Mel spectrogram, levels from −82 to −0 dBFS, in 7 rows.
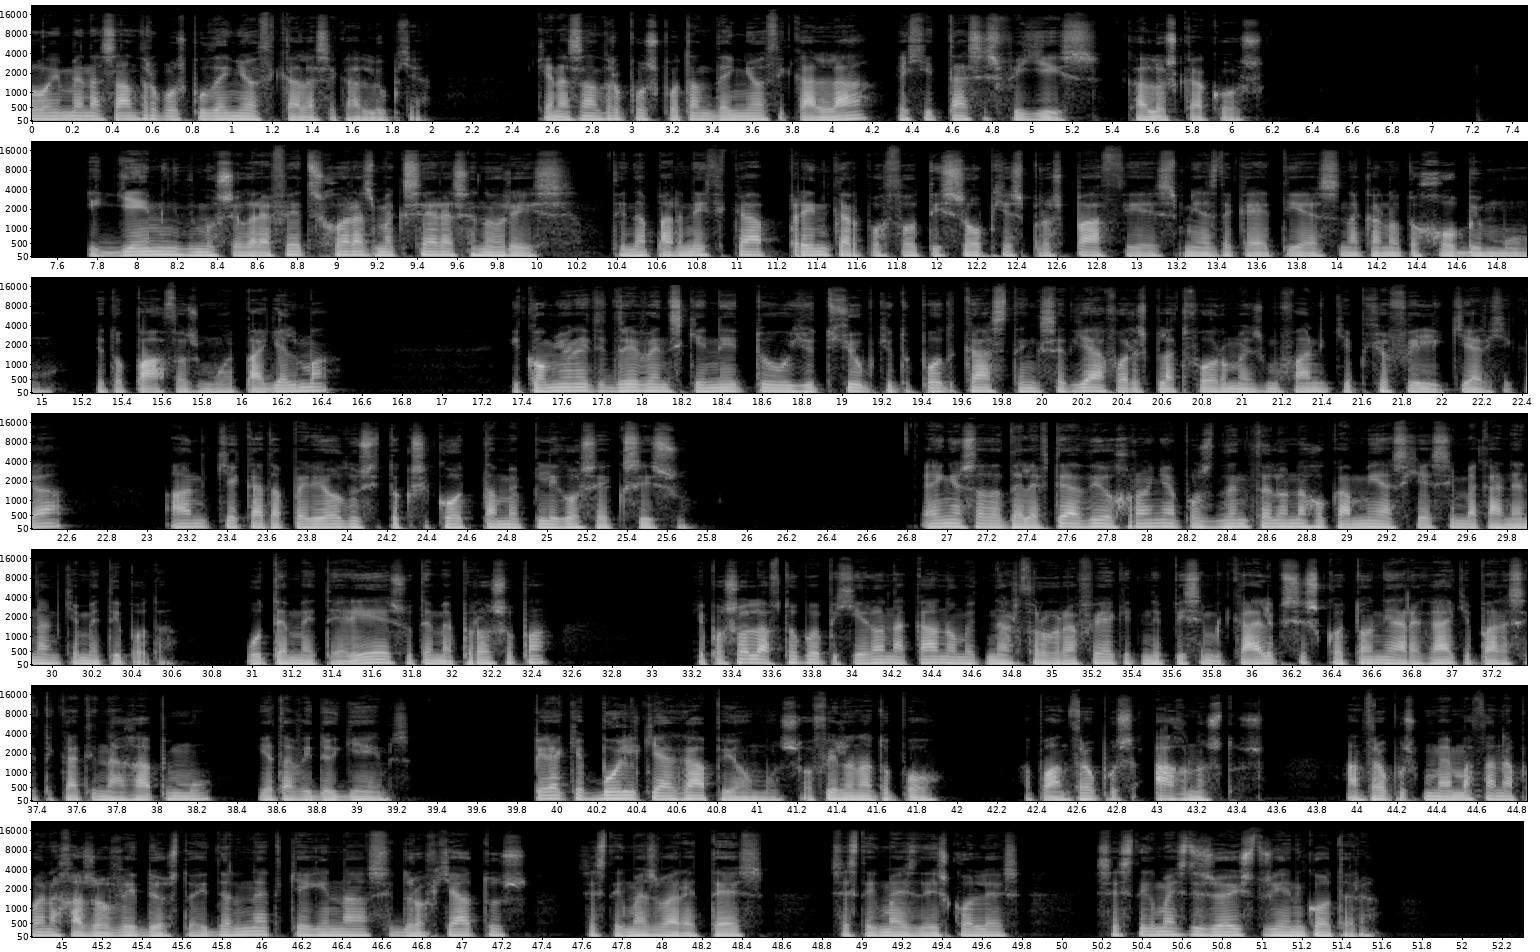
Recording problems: abrupt cut into speech; at the start

